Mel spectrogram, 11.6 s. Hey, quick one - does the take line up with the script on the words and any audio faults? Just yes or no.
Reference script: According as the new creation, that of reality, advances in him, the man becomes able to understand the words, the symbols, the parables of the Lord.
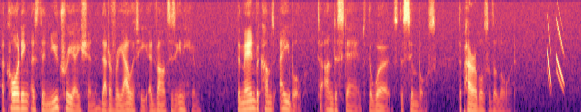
no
